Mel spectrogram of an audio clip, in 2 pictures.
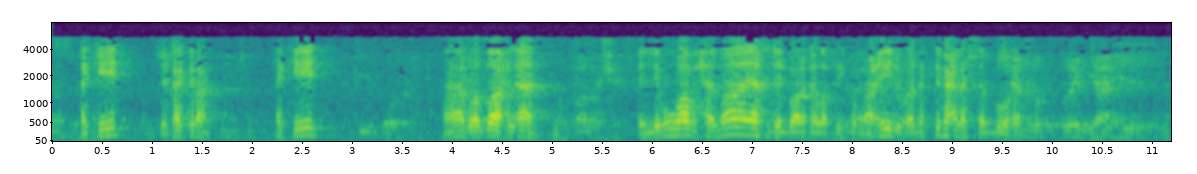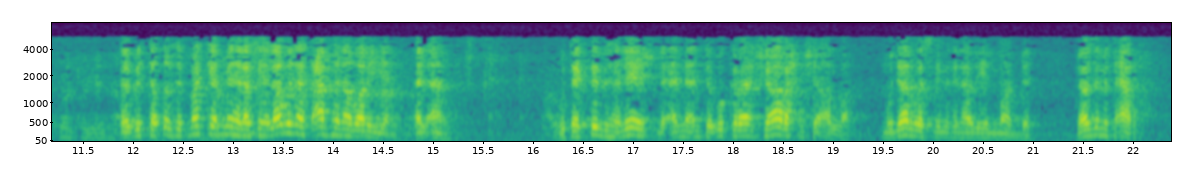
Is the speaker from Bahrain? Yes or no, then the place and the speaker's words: yes; Bahrain; في غزال عندنا في البحرين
